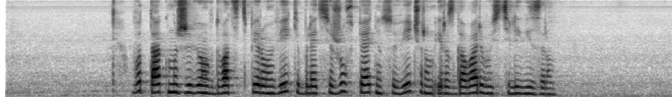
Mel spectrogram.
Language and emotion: Russian, angry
